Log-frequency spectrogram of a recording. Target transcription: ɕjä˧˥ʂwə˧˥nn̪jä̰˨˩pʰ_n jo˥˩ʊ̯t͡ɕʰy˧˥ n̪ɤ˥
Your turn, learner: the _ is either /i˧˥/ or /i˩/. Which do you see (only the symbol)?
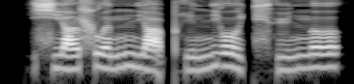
i˧˥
